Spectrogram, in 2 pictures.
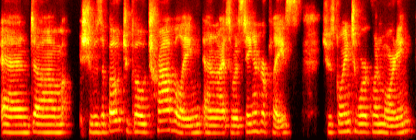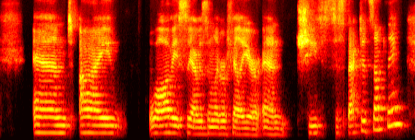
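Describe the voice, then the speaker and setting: Speaking with a Canadian accent, a woman keeps a fairly low pitch and fairly even intonation. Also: moderate pace. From Alberta, Canada. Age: 60s. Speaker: patient advocate. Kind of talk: testimony. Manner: halting, many fillers.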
